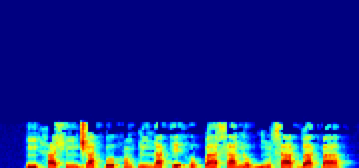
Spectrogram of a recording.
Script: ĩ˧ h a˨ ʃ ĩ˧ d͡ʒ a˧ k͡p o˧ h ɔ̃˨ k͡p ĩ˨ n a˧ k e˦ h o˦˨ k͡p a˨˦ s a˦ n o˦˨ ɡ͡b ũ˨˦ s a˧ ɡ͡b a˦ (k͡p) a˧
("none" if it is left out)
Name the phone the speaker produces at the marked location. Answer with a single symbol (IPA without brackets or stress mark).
k͡p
